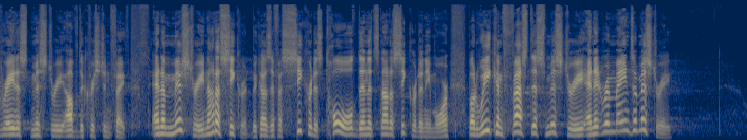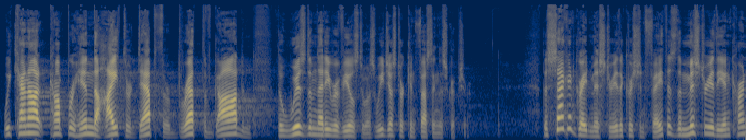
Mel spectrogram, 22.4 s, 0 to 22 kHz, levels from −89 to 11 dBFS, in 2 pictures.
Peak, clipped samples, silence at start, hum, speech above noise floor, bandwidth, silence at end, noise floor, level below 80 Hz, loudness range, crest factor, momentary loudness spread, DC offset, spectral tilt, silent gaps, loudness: 0 dBFS; under 0.1%; 0 s; none; 44 dB; 19 kHz; 0 s; -67 dBFS; -76 dBFS; 7 LU; 22 dB; 14 LU; under 0.1%; -3 dB/octave; none; -22 LUFS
